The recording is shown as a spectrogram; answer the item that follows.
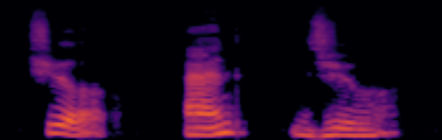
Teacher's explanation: in an affricate this air that is held up in the oral cavity which is compressed within the oral cavity is released slowly with a slight friction this makes the sound an affricate in English we have two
